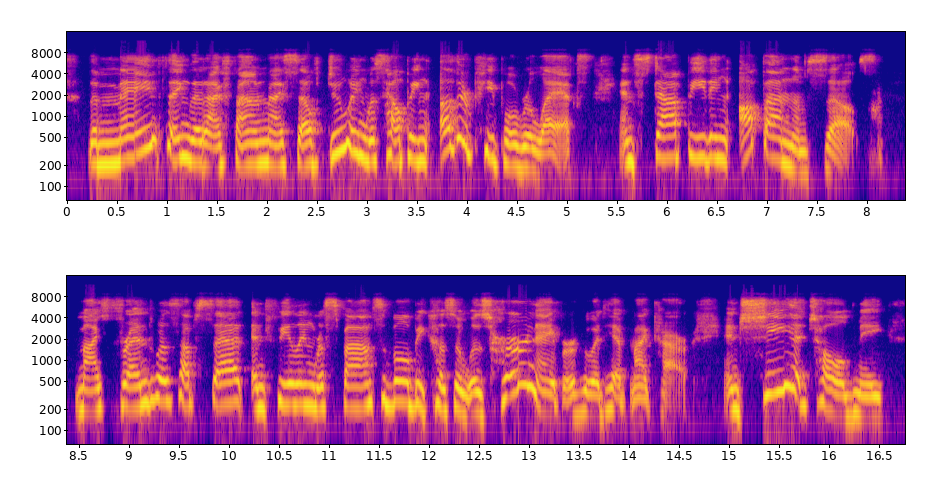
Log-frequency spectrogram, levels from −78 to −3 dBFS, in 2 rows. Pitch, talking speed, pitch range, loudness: 225 Hz, 145 wpm, 205-255 Hz, -12 LUFS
